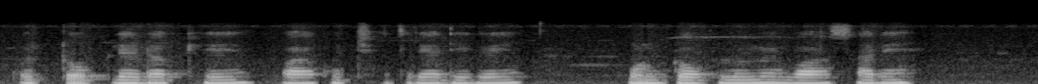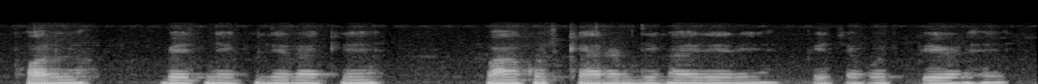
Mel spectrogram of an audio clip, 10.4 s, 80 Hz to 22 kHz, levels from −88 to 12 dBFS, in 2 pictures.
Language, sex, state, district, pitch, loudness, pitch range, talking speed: Hindi, male, Bihar, Purnia, 140 Hz, -20 LUFS, 135-145 Hz, 165 wpm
